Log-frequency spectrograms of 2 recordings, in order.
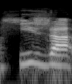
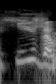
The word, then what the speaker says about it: hija: I teach is called Hija Mia. But Spanish speakers are always like, wait, you're pronouncing it wrong, right? Because you wouldn't say Hija with the or the J, you would say Hija, right?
